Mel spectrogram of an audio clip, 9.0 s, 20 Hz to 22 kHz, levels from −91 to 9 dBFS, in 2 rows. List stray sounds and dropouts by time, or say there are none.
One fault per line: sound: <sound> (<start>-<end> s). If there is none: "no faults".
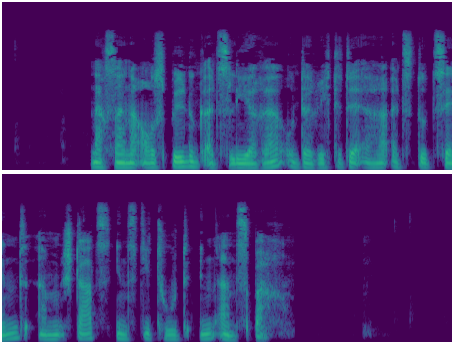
no faults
